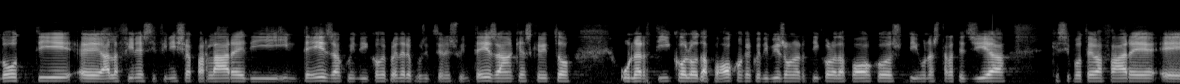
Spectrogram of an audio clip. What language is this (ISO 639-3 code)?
ita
